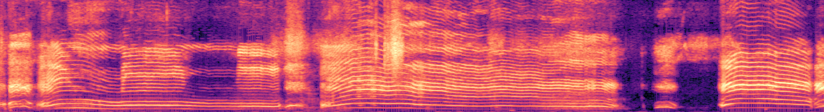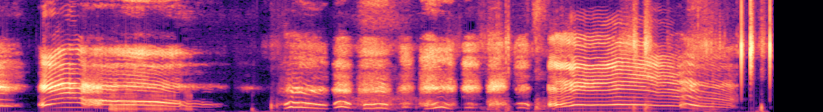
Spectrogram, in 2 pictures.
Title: Baby Heart Girl Crying Sound Effect (FREE TO USE)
